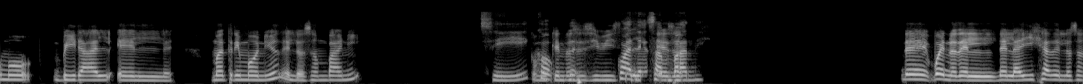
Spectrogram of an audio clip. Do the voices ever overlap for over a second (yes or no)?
yes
